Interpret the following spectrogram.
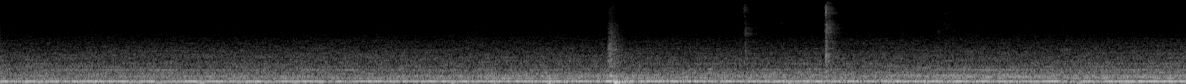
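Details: SEIM screw pump in machine room of elevator modernized a few months earlier, replacing old Dover: loud steady level low drone and hum; pump very noisy, cause unknown.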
